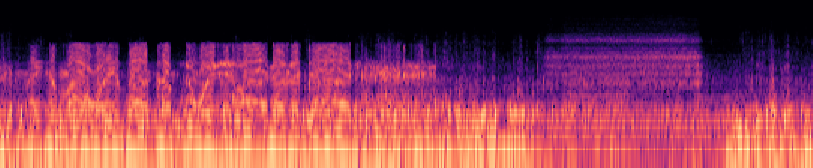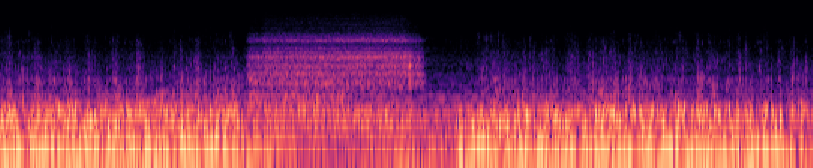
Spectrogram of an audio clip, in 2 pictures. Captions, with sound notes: Making my way back up the winch line at the dock. (heavy breathing) (water gurgling)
